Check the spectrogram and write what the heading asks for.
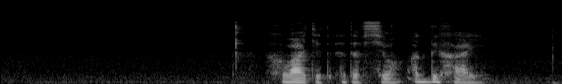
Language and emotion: Russian, neutral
